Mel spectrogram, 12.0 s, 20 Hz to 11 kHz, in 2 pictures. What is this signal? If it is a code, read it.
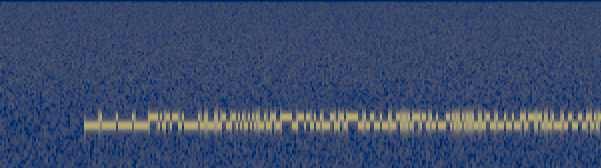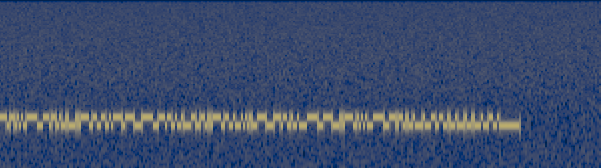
RTTY (45.45 baud, 170 Hz shift), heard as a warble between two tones, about 950 Hz centre. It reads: 24625 85214 46217 28345 38395 83069 59365 70110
